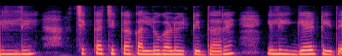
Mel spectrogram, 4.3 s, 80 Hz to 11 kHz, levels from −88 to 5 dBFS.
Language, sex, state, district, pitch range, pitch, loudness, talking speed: Kannada, female, Karnataka, Raichur, 200-230 Hz, 210 Hz, -16 LUFS, 110 wpm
